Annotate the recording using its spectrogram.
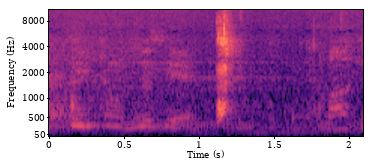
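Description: A teenage boy sips from a cup.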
